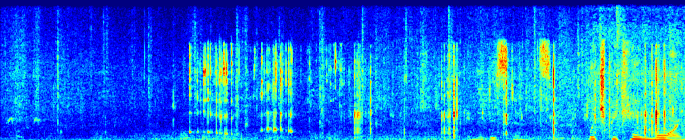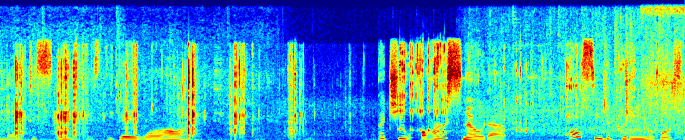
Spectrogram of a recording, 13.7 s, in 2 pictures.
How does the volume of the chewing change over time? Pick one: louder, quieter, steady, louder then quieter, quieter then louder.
louder then quieter.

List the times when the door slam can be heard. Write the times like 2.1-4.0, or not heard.
not heard.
